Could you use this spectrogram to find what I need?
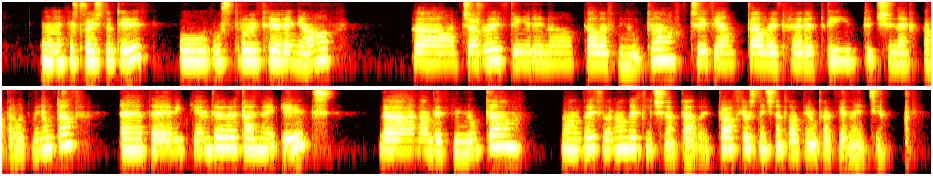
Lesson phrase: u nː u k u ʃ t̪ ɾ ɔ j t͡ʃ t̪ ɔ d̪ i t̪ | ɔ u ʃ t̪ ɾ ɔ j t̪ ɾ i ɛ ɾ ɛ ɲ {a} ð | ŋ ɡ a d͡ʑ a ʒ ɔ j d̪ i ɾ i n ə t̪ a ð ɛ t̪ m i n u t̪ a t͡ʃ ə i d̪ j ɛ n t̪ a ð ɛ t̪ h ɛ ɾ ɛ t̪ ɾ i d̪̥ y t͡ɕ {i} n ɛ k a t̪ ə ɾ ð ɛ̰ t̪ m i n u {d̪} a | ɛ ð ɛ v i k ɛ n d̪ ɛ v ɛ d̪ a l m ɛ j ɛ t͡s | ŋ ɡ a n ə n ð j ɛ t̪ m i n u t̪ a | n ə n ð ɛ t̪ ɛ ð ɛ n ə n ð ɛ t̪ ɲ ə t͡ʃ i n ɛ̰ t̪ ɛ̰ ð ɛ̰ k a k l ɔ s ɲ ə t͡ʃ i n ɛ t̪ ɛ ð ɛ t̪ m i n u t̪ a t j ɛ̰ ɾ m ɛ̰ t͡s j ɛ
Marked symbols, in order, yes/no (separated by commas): yes, yes, no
